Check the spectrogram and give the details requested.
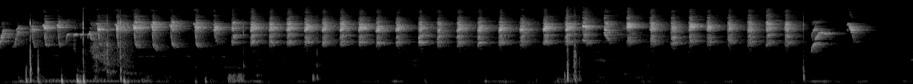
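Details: Pentet, or long-tailed shrike, delivering a long steady series of scratchy high notes, nearly three per second for about eight seconds, ending with a short squeaky flourish.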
